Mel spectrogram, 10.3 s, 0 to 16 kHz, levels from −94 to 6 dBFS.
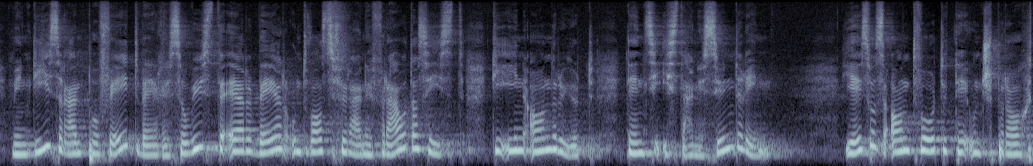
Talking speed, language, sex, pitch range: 165 wpm, German, female, 195-255 Hz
